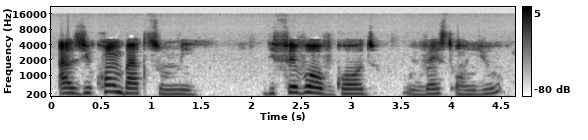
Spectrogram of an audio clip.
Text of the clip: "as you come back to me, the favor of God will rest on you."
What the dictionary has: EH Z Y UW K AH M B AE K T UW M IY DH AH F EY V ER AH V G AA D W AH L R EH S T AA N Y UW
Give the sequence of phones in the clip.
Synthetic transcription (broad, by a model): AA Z Y UW K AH M B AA K T UW M IY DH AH F EY V ER AH V G AA D W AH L R EH S T AA N Y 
